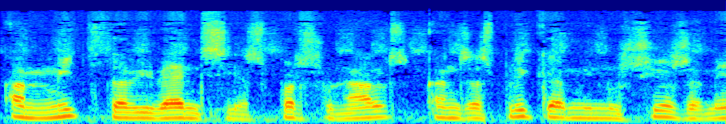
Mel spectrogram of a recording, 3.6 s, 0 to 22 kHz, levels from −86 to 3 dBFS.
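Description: Dropped buffers (overrun) at 1.12 s and 2.42 s: each is a jump where the speech skips ahead with no gap, about 20 ms missing at the first and about 40 ms at the second, likely because audio was not read before the hardware overwrote it.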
